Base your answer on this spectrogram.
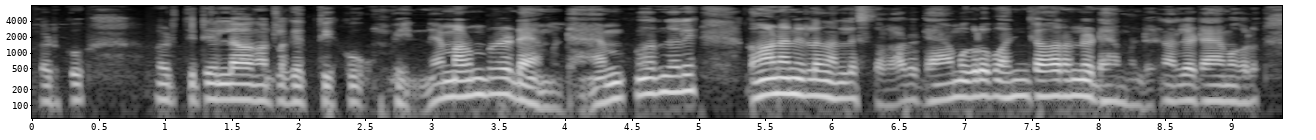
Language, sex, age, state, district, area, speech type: Malayalam, male, 45-60, Kerala, Kasaragod, rural, spontaneous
